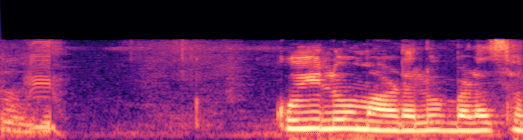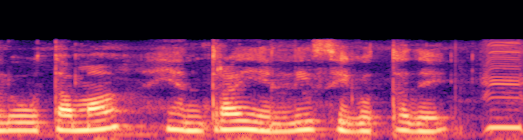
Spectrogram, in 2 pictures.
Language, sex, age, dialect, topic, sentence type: Kannada, female, 41-45, Mysore Kannada, agriculture, question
